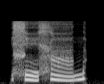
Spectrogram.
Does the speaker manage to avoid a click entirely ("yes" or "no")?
yes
